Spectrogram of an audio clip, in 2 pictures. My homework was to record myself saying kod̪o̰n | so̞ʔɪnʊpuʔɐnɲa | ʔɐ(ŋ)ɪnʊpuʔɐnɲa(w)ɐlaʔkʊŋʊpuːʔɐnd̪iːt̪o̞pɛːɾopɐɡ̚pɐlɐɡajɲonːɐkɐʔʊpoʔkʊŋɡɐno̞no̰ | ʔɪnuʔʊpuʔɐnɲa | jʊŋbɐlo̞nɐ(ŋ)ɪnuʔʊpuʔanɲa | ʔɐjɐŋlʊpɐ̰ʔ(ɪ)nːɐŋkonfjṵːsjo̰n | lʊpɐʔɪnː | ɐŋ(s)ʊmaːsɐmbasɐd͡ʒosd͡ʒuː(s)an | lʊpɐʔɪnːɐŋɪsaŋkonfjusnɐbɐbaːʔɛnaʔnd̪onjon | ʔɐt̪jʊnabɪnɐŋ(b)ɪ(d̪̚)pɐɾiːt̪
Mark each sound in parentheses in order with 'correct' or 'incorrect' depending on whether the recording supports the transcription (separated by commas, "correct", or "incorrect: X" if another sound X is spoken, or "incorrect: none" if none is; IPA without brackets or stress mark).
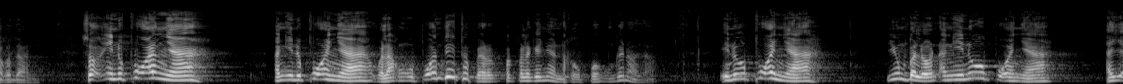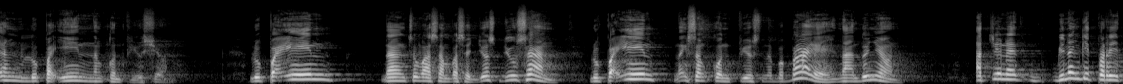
correct, correct, correct, correct, correct, correct, incorrect: ɡ, incorrect: t̪̚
